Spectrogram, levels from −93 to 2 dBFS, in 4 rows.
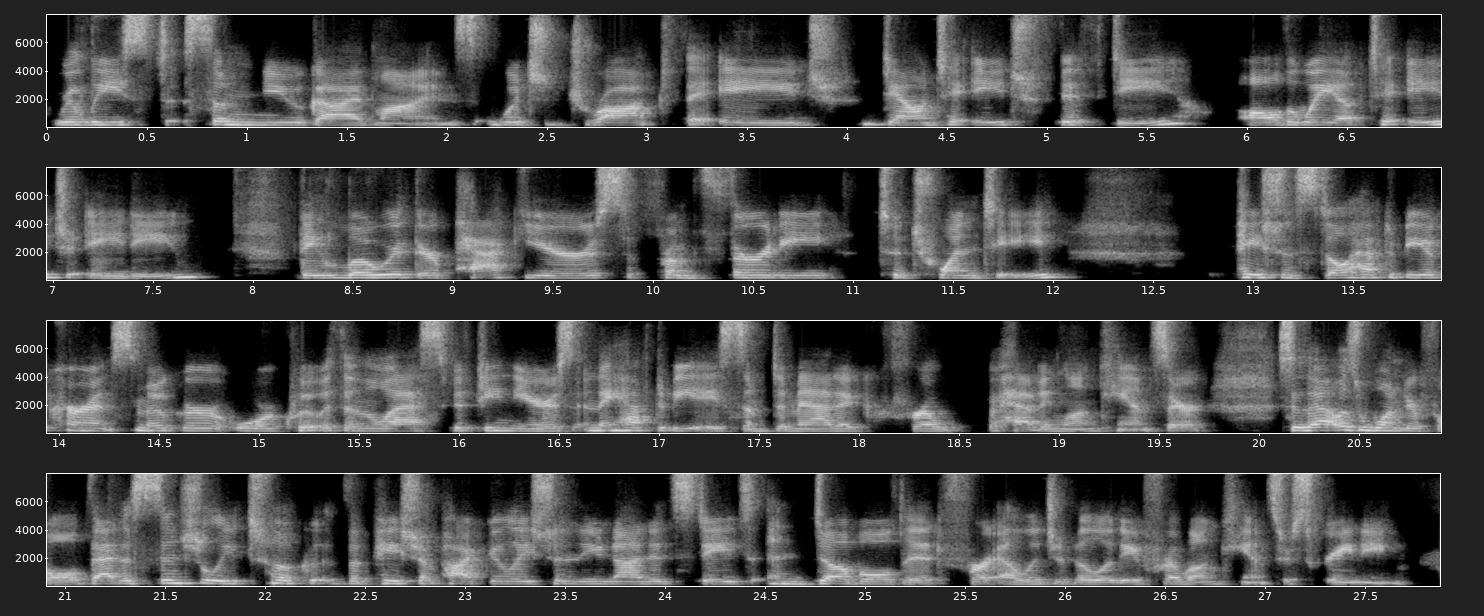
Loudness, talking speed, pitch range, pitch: -17 LUFS, 165 wpm, 165-205 Hz, 185 Hz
